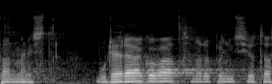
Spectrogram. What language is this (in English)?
Czech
